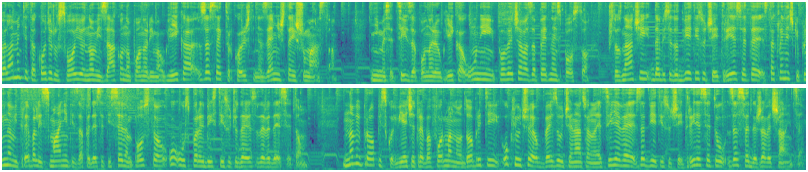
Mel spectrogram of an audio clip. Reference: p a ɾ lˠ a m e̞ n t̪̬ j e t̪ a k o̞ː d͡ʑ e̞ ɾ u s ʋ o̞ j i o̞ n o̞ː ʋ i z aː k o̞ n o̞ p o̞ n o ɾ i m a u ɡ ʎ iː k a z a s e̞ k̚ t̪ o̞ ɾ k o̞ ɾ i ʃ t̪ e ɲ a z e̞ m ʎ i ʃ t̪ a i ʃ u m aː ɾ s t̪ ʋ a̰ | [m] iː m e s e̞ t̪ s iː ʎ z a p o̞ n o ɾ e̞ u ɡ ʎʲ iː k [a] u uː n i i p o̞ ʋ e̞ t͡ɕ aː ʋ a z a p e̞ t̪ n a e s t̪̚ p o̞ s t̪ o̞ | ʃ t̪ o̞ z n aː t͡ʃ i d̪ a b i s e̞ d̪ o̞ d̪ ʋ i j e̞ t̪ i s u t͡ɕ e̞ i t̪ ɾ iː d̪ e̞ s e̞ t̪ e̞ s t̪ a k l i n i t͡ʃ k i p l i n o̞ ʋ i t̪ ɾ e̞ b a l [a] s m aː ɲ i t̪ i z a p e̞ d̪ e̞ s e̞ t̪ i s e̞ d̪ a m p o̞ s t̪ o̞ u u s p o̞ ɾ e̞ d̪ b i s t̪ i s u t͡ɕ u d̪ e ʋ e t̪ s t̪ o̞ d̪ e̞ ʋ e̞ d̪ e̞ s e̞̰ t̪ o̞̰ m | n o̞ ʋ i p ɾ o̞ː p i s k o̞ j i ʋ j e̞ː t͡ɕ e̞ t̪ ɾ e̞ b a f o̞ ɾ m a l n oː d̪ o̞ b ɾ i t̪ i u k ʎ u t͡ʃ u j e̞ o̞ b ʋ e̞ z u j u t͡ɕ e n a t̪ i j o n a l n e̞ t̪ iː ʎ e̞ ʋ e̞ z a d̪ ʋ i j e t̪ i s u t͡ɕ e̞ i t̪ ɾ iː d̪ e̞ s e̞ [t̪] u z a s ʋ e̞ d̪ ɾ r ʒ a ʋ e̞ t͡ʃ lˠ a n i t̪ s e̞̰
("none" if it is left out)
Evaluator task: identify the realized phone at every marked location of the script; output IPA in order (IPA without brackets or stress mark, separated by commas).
ɲ, a, i, t̪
